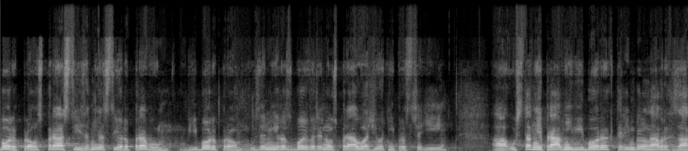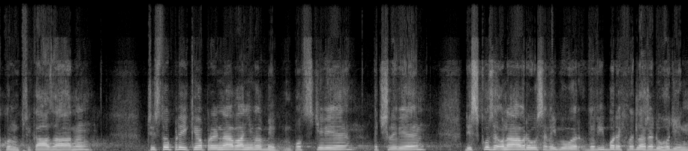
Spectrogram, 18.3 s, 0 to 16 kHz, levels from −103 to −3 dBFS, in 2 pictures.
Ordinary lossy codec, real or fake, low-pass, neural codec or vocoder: Opus, 16 kbps; real; 14.4 kHz; none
